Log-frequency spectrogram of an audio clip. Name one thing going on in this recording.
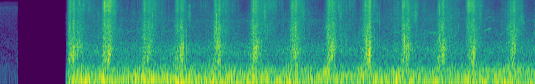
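Footsteps thud at a steady pace on grass.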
